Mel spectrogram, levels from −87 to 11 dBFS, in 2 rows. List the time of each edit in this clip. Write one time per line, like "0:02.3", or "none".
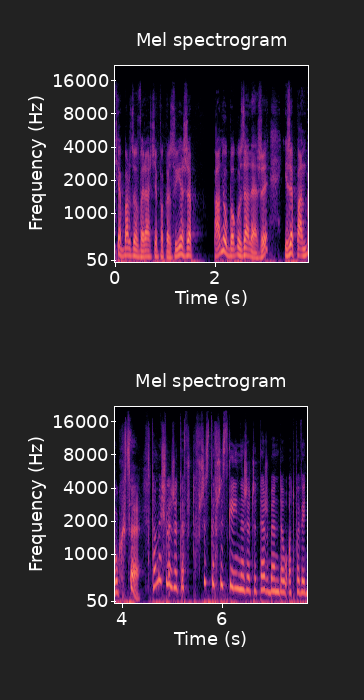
0:04.6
